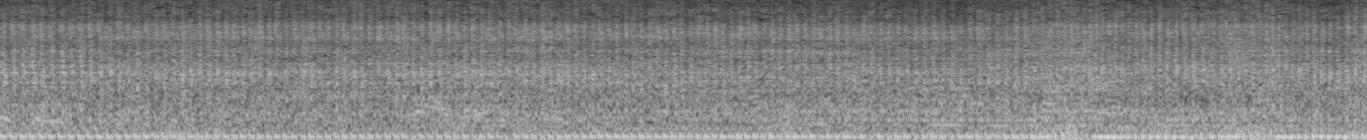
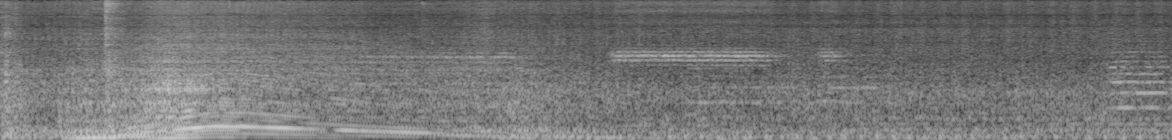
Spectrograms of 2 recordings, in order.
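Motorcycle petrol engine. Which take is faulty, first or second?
first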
